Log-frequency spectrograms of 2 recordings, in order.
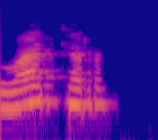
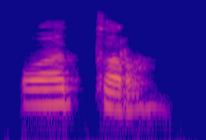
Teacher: Huruf ro-nya aja yang ditebalkan, bukan huruf ta. Watr. Ya.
